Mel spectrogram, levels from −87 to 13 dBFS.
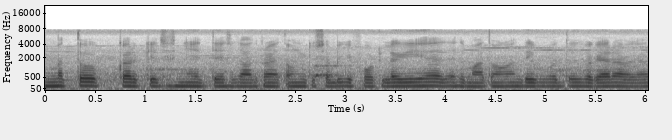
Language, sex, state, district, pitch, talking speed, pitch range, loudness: Hindi, male, Haryana, Rohtak, 135 Hz, 170 wpm, 135-140 Hz, -15 LUFS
